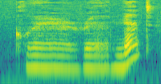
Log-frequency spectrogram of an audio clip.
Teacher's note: clarinet has three syllables clarinet but it's the final syllable that is stressed and there's a pause right after which means there's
